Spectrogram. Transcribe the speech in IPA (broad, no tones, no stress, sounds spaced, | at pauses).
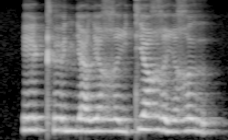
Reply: e ʈʰ ø nʲ ɑ l e ʁ i tʲ ɑ ʁ i ʁ ɯ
